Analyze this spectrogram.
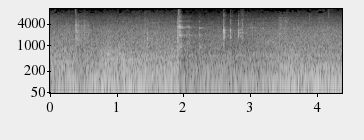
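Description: Forks and spoons clinking and scraping on plates while people eat: a few sharp clinks, the loudest about two seconds in and a quick cluster soon after, over a steady low background rumble.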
